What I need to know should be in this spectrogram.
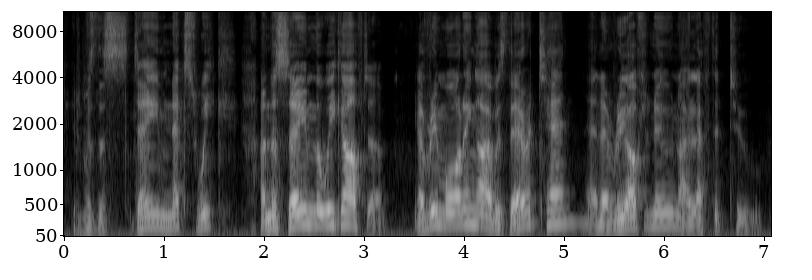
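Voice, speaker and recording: A man's voice: fairly high pitch, sing-song, normal speed. A man voicing an earnest middle-aged shopkeeper who tells his own story plainly.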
